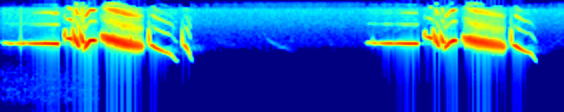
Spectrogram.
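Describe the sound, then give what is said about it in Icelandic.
Normal song of the kúftillingur bird: two high, clear phrases, each opening with a steady whistled note that breaks into rapid chirps and a buzzy trill, with a silent gap between them. “Fyrst venjulegan söng kúftillings og takið eftir hvernig tónhæðin sveiflast og fuglinn syngur trillandi eða suðandi nótur.”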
